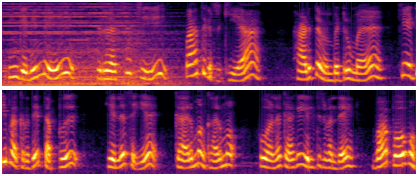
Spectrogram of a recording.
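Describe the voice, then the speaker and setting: With faint music in the background, a woman in a cartoonish character voice talks at a fairly slow pace, her high pitch carried by lively intonation. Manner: blunt, lecturing.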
